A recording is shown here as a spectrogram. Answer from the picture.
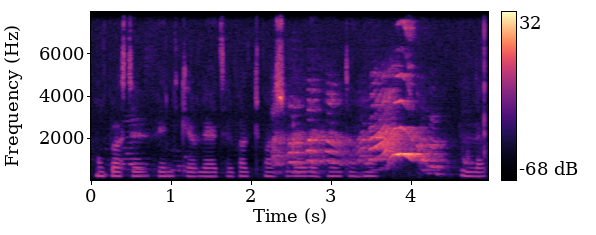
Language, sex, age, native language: Icelandic, female, 11, Icelandic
